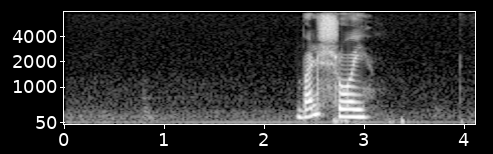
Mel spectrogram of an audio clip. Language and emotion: Russian, neutral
